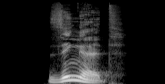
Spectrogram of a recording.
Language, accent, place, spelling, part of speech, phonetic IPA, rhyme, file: German, Germany, Berlin, singet, verb, [ˈzɪŋət], -ɪŋət, De-singet.ogg
- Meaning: second-person plural subjunctive I of singen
